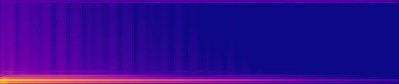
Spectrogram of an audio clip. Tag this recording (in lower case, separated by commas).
piano, music, musical instrument, keyboard (musical)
